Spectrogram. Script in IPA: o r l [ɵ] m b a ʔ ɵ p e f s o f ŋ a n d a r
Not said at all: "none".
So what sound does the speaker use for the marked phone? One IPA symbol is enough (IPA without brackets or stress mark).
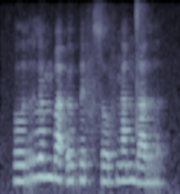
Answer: ɵ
